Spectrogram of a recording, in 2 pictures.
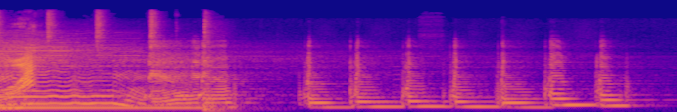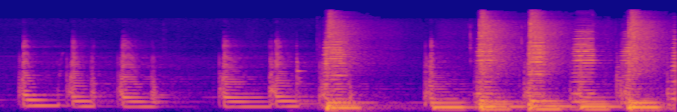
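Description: Telecaster-style electric guitar picking a choppy single-note riff on its own after the band's held chord cuts off about a second and a half in. Bass and drums come back in with it near the end.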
